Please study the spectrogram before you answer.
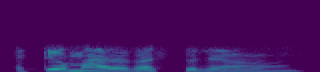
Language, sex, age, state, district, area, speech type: Goan Konkani, female, 18-30, Goa, Canacona, rural, conversation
